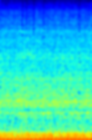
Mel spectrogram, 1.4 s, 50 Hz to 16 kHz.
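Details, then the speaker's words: Classic Austin Mini small four-cylinder idling on first start in 9 months, basic ignition timing, no coolant yet; low steady idle with even beat, no knocks or misses, oil and charging lights out, no leaks. "sweeter than that oil lights out charging lights out no leaks and obviously it was moving"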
